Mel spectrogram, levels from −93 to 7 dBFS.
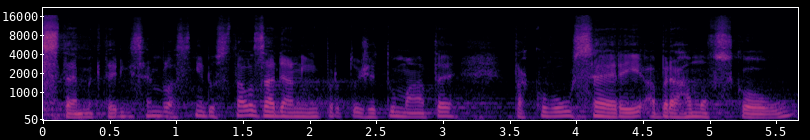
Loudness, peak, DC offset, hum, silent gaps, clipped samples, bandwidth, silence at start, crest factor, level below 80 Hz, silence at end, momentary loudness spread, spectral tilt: -47 LUFS; -28 dBFS; under 0.1%; none; none; under 0.1%; 16.5 kHz; 0 s; 20 dB; -80 dBFS; 0 s; 10 LU; -4 dB/octave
